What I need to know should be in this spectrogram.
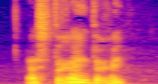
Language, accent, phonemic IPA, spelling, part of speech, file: French, Canada, /as.tʁɛ̃.dʁe/, astreindrez, verb, LL-Q150 (fra)-astreindrez.wav
- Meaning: second-person plural simple future of astreindre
